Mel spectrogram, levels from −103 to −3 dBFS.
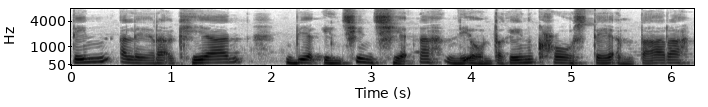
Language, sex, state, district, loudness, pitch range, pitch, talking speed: Mizo, male, Mizoram, Aizawl, -13 LUFS, 130-160 Hz, 145 Hz, 145 wpm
